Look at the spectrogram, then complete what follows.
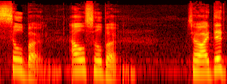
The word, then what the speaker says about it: El Silbón: El Google says Silbone. El Silbone. So, I did go and actually try and get the pronunciation and listen to it. It's El Silbone.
